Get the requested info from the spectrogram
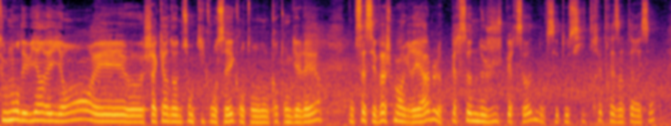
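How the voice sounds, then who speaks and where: With noticeable background noise, a man speaks at a moderate pace with a high pitch and fairly even intonation. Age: 60s. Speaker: beginner RC car hobbyist. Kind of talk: casual interview.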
